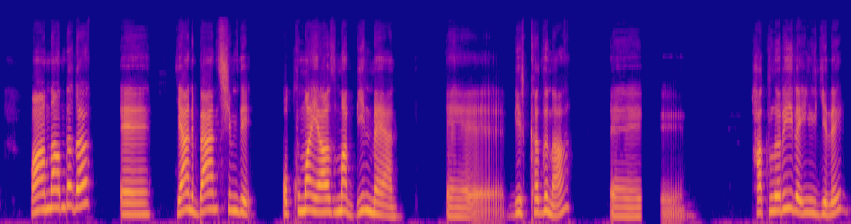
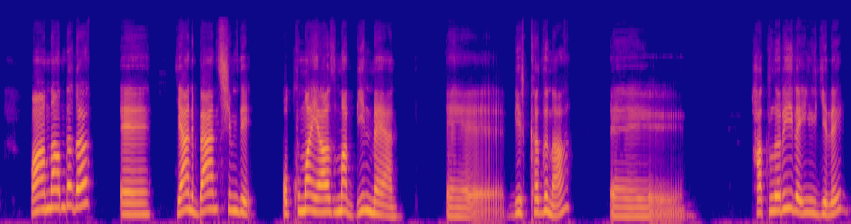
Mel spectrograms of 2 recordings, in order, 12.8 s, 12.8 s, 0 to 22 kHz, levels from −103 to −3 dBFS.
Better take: second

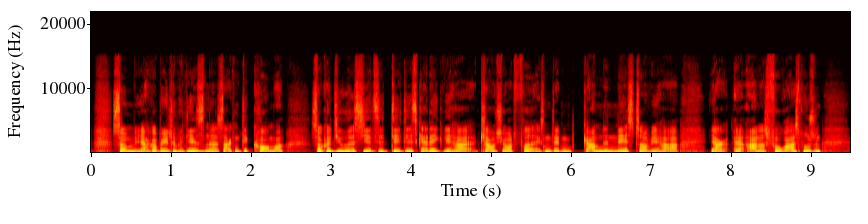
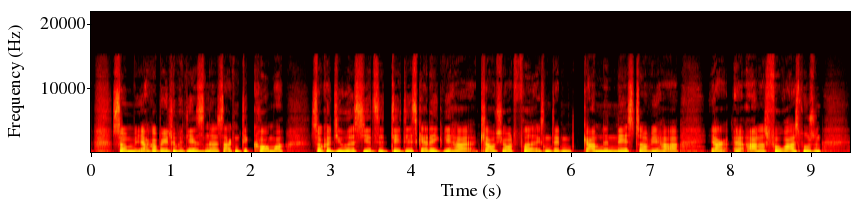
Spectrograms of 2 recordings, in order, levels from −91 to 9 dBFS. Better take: neither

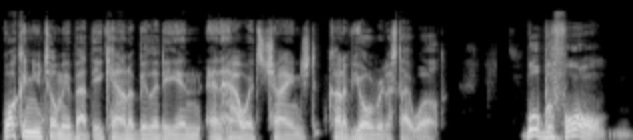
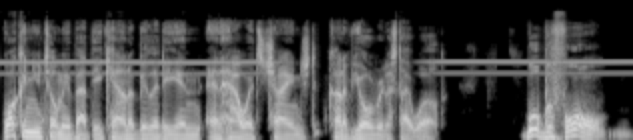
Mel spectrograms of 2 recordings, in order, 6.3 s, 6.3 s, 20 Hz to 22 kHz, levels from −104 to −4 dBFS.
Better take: first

